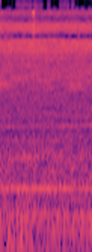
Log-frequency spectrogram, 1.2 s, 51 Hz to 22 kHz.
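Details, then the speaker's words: Hayward HeatPro pool heater after its failed 80/7.5 µF dual capacitor was replaced: the condenser fan runs normally with a steady airy whoosh over a low hum, no rubbing or rattle, while waiting for the compressor to start. "This is the fan. So all we need now is the compressor to come on"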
